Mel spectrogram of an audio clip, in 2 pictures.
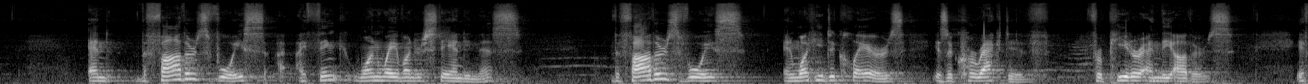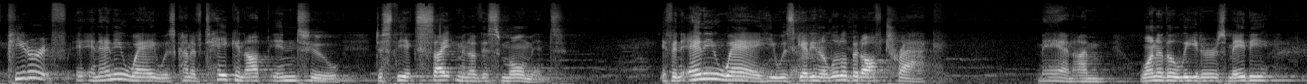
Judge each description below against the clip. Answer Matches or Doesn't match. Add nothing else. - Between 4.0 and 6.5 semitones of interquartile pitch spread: Doesn't match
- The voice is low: Doesn't match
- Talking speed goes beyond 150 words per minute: Doesn't match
